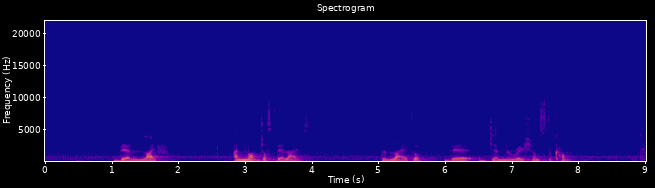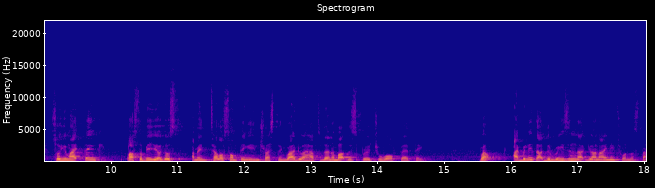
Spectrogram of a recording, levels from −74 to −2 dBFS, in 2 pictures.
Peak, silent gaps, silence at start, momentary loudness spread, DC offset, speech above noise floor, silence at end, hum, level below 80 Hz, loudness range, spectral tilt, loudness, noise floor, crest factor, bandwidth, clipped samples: -12 dBFS; none; 1.05 s; 16 LU; under 0.1%; 31 dB; 0 s; none; -76 dBFS; 12 LU; -7.5 dB/octave; -34 LUFS; -65 dBFS; 22 dB; 13 kHz; under 0.1%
